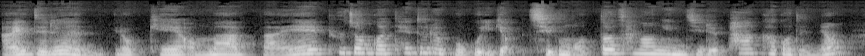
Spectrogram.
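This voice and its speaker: A woman in her thirties explaining parenting advice in a gentle, reassuring way, sometimes voicing the worried thoughts of parents and children. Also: mid-range voice, animated, normal speed. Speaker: parenting educator.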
